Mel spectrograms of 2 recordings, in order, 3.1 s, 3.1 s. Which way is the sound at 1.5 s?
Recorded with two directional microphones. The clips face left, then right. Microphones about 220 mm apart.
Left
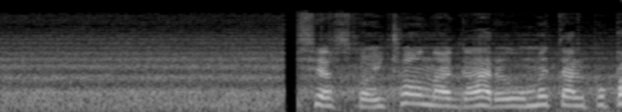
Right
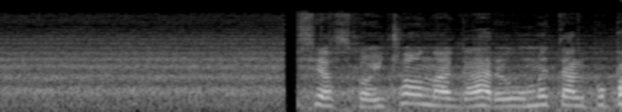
15° left (ahead or behind).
